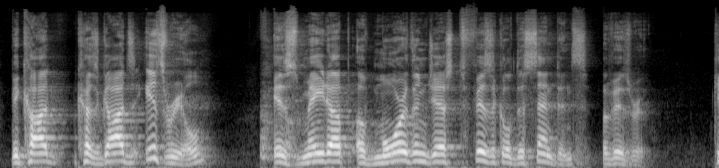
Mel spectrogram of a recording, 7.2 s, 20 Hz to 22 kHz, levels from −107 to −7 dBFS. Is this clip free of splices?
yes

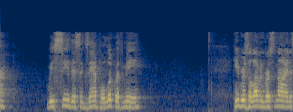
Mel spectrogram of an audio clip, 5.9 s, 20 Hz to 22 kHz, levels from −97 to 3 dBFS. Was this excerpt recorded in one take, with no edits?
yes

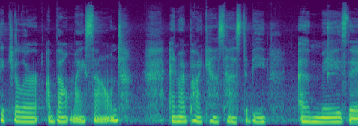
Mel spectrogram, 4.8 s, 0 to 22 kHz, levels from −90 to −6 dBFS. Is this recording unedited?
yes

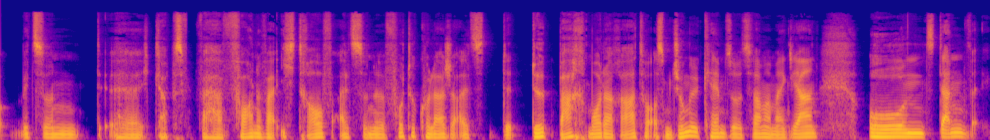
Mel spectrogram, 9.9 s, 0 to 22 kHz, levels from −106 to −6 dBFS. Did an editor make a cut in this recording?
yes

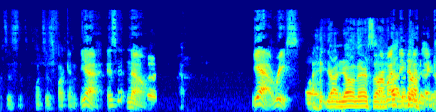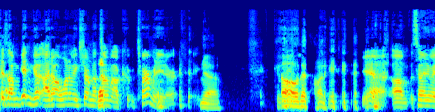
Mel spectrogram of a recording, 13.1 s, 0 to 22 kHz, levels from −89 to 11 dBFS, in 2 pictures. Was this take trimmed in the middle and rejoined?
no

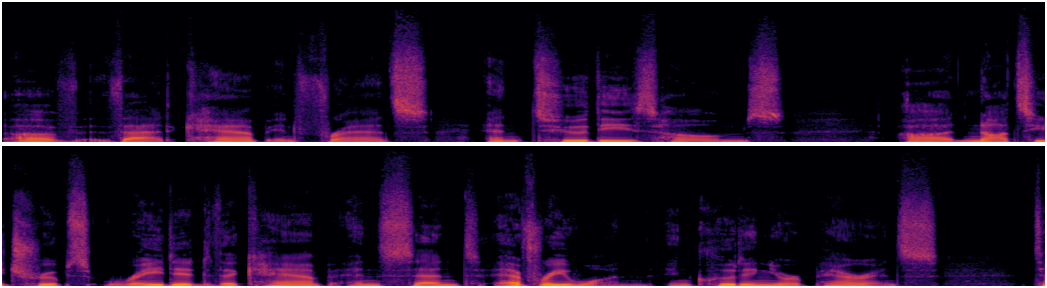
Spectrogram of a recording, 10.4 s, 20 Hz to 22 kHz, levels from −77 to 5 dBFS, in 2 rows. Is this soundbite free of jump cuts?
yes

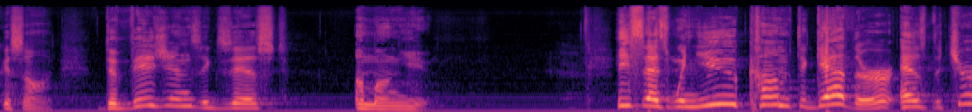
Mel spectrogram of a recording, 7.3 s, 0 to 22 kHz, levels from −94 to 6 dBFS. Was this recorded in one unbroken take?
yes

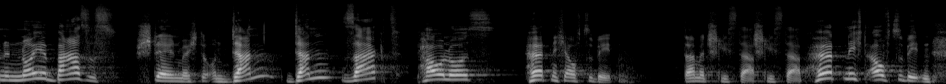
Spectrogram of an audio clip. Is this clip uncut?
no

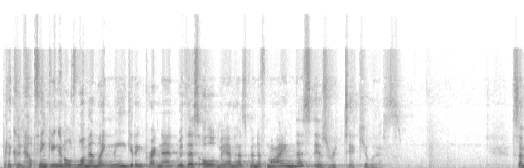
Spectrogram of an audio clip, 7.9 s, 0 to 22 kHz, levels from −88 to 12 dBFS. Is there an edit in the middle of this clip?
no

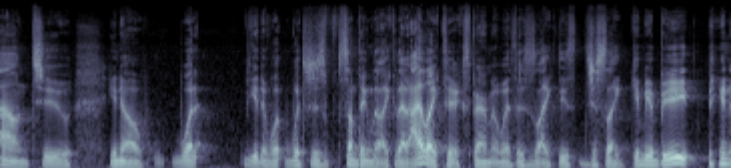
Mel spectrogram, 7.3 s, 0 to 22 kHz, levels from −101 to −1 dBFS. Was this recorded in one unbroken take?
yes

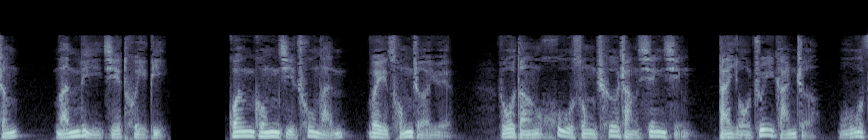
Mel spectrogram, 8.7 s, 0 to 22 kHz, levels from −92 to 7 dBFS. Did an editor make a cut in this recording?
no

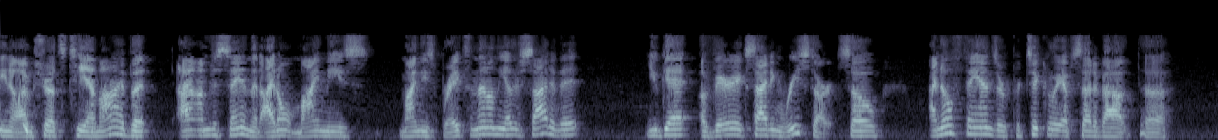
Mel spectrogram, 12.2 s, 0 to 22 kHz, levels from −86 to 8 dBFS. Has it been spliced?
no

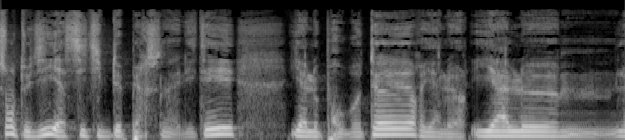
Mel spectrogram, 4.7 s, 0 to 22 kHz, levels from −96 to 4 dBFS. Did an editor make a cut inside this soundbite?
yes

